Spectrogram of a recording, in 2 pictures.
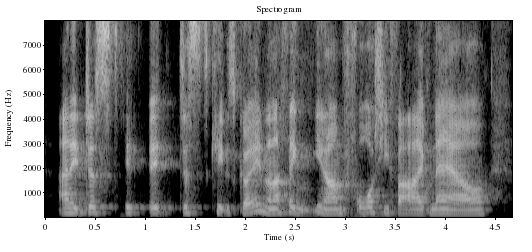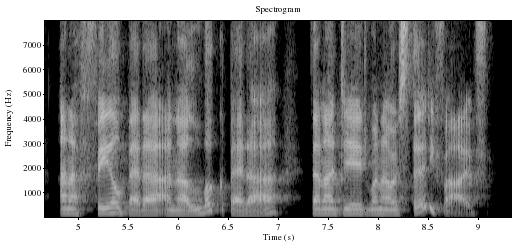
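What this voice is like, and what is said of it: Northern English accent. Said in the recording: “a northern accent, a deep rooted northern accent ... I picked up the Yorkshire accent, didn't put it back down”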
